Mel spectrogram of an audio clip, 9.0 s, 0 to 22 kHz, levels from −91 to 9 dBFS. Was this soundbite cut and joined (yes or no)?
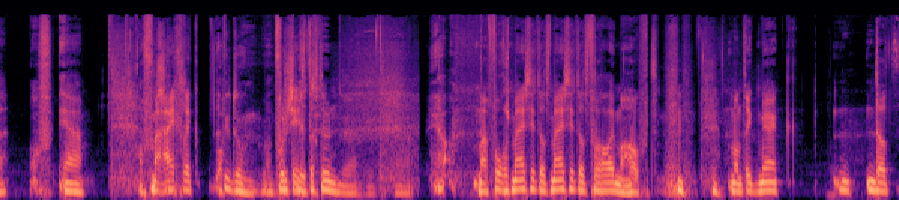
yes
